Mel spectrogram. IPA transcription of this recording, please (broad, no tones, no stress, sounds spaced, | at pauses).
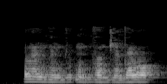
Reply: l æ̃ ŋ n z æ̃ ŋ ɡ y l ɓ õ d n z ʌ n d͡ʒ æ̃ d æ l ɔ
